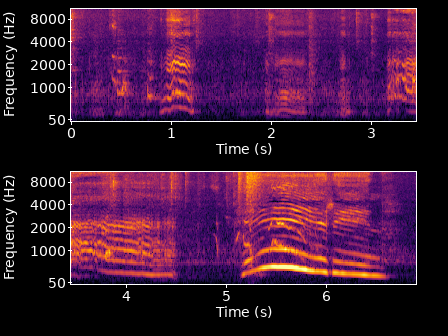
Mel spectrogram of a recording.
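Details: Playing litter of five-week-old poodle puppies, black toy and white dwarf and toy poodles, indoors: high wavering whines and squeals rising and falling, ending in a loud drawn-out whine that swoops up then slides steadily down.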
